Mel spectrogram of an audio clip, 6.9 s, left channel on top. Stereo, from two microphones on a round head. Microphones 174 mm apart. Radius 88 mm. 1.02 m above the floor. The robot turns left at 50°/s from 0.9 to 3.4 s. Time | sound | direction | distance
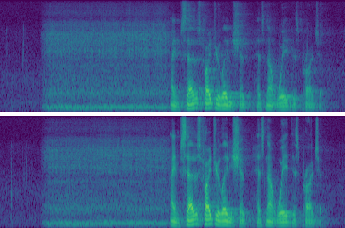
3.4 | a man speaking | 65° right (ahead or behind) | 0.7 m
